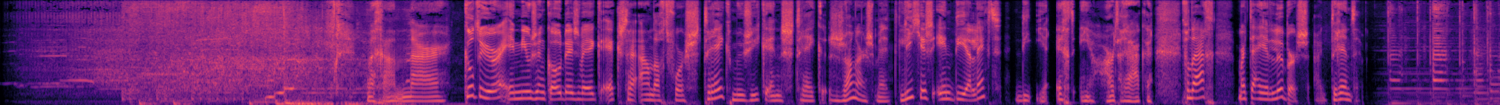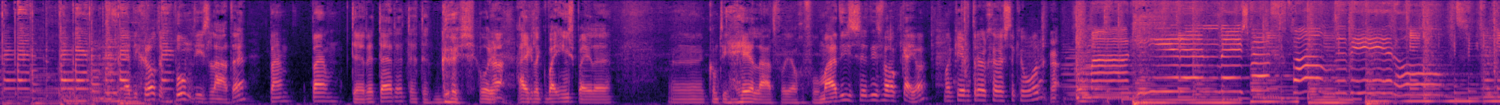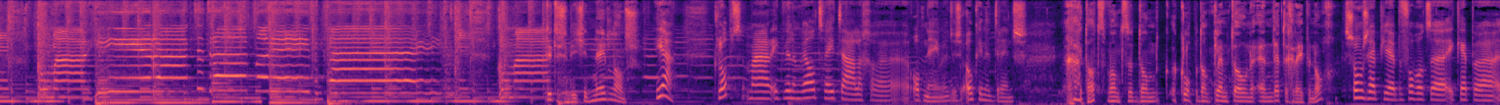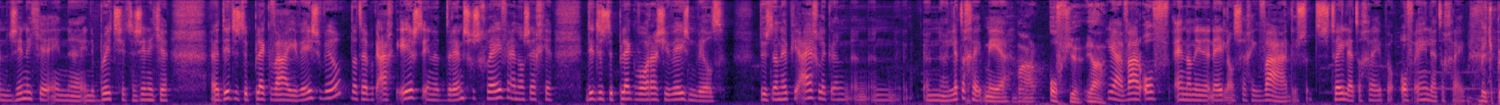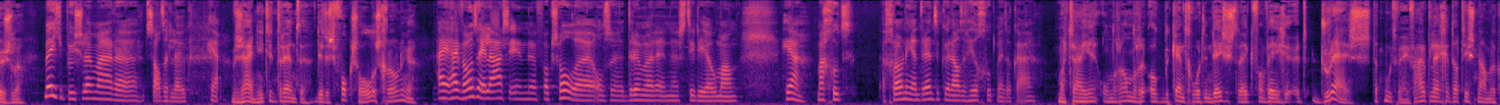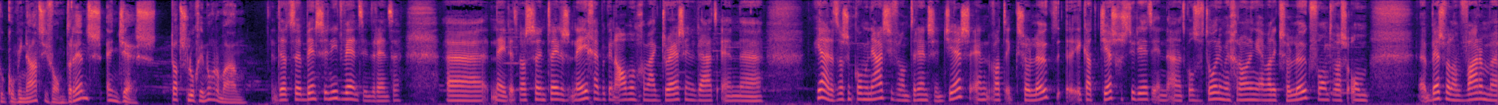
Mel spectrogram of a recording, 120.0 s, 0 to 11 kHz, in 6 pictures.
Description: Reportage op Radio 1 - Nieuws en Co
